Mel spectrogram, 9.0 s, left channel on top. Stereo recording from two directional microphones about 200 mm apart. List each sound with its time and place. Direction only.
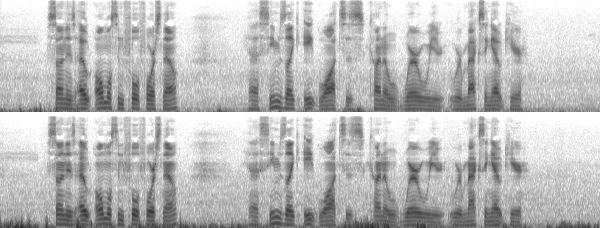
0.7 s speech: centre (ahead or behind)
3.7 s speech: centre (ahead or behind)
5.0 s speech: 90° left
5.6 s speech: centre (ahead or behind)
